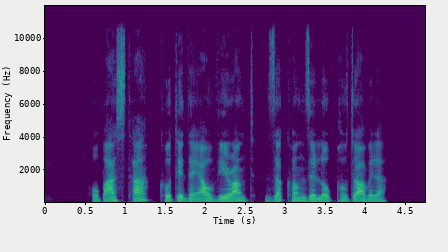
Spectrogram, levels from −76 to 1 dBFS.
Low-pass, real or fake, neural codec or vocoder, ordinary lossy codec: 10.8 kHz; fake; codec, 16 kHz in and 24 kHz out, 0.4 kbps, LongCat-Audio-Codec, two codebook decoder; MP3, 96 kbps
